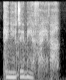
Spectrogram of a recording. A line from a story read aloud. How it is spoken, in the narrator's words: I whisper in her ear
